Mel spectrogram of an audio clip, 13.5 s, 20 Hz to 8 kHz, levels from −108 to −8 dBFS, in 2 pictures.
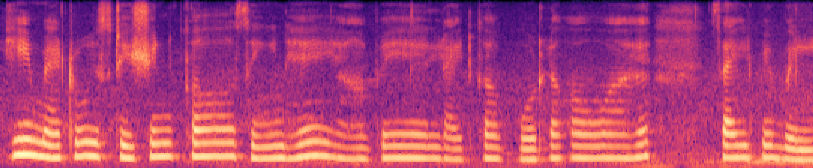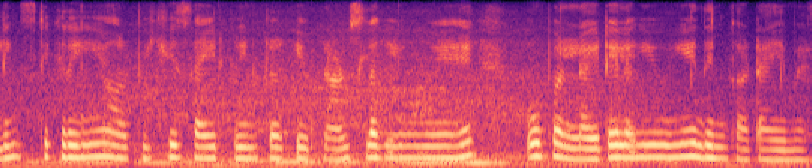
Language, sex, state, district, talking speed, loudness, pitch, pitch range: Hindi, female, Haryana, Jhajjar, 175 wpm, -17 LUFS, 210 Hz, 200-225 Hz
